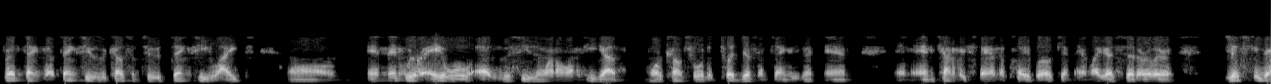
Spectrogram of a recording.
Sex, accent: male, American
